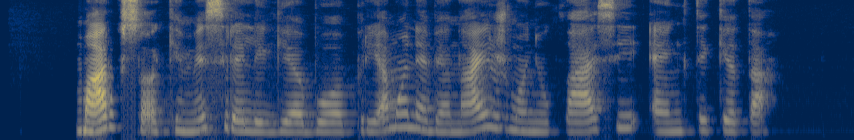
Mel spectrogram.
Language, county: Lithuanian, Šiauliai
